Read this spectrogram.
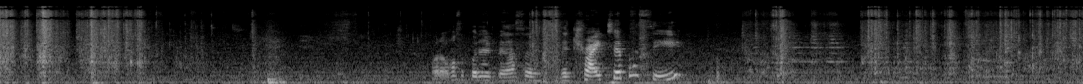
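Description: Aluminium foil crinkles and rustles under a person's hands.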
